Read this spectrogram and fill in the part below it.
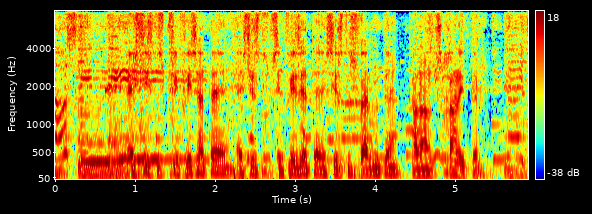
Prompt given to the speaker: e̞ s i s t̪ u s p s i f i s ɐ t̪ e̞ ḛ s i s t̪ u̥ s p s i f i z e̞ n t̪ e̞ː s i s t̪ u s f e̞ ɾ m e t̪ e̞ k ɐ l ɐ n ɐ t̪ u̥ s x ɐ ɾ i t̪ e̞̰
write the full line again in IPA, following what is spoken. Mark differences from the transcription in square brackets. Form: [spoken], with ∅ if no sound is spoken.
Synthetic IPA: e̞ s i s t̪ u s p s i f i s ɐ t̪ e̞ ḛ s i s t̪ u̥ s p s i f i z e̞ [∅] t̪ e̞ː s i s t̪ u s f e̞ ɾ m e t̪ e̞ k ɐ l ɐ n ɐ t̪ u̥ s x ɐ ɾ i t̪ e̞̰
